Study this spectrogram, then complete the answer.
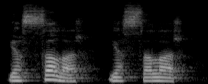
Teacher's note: Şərt şəkli özündən sonrakı hecaya vurğunu ötürə bilir. · Yazsalar sözündə vurğu sona düşür.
